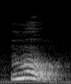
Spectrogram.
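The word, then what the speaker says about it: 目: Pronunciation is mo, u, mu. The fourth tone means I.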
